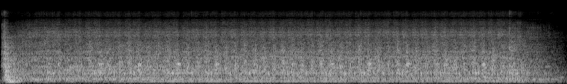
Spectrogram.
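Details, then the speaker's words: Type 1 VW Bug engine in a salvage dune buggy, cranked with spark plugs out to clear debris: fast, even starter spin without compression thumps for about five seconds, then winding down; normal cranking. "Starter's working. I saw a little bit of stuff come out the spark plug holes, so I'll crank it for a little bit, try to make sure everything's gone from in the cylinders."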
